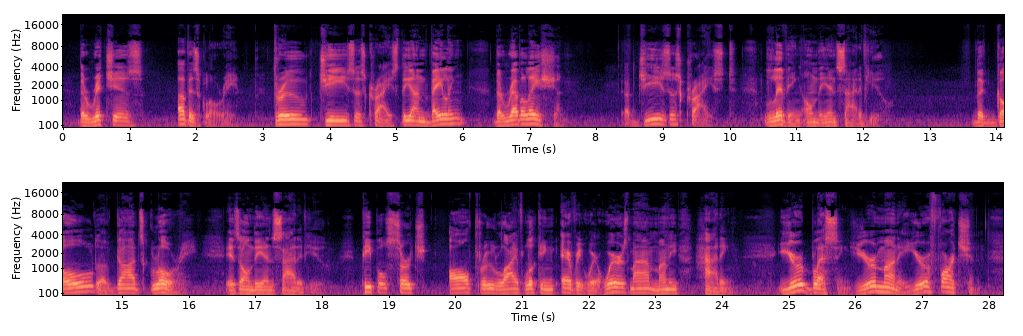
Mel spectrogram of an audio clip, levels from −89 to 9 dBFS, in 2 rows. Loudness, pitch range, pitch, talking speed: -17 LUFS, 90-120 Hz, 110 Hz, 105 wpm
